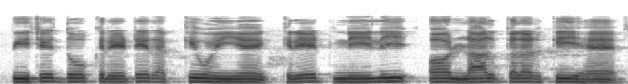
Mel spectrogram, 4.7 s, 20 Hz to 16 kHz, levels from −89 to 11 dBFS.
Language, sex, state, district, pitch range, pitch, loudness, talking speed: Hindi, male, Uttar Pradesh, Lalitpur, 125-140 Hz, 130 Hz, -13 LUFS, 165 wpm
